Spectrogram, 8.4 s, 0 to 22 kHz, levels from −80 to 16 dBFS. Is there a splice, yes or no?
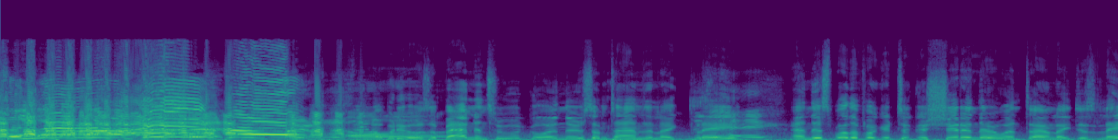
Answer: yes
